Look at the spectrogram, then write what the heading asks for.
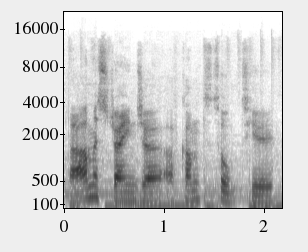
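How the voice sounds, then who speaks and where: A man's voice: on the high side, steady tone, fairly quick, soft background music. A man talking casually, like a host and dating coach chatting and giving commentary.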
